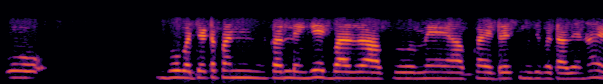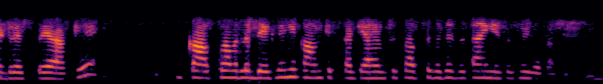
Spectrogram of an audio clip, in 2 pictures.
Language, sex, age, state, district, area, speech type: Hindi, female, 18-30, Madhya Pradesh, Harda, urban, conversation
